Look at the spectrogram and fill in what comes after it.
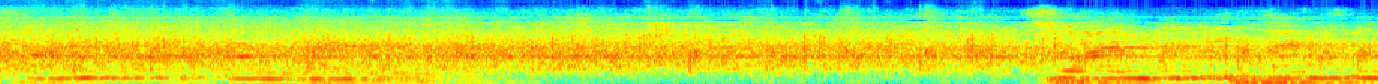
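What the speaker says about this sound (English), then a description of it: "A big clap for him." Audience applause at an international conference, a steady, dense wash of clapping throughout, with low murmuring voices at the start and end.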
